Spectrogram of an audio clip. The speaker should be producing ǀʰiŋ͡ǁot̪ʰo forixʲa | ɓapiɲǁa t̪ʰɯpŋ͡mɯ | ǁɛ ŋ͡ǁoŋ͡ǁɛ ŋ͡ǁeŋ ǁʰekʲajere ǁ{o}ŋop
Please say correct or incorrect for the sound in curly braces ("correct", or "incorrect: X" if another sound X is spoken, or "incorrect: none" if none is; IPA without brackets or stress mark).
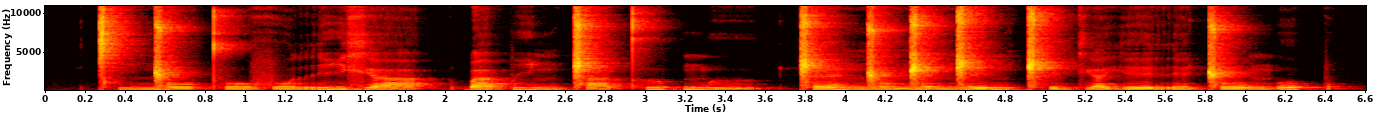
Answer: correct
